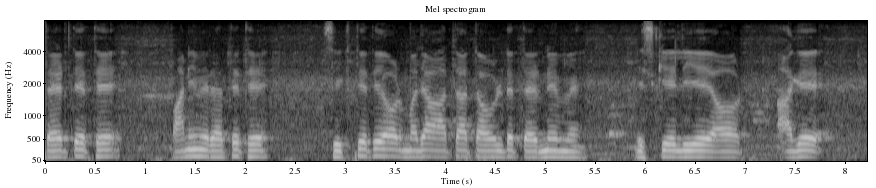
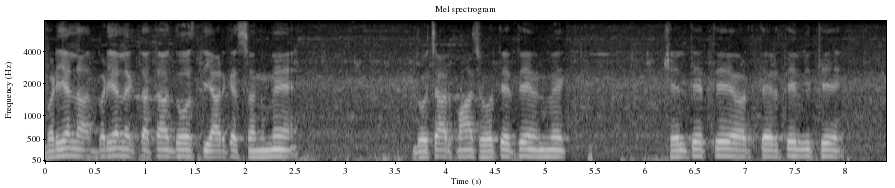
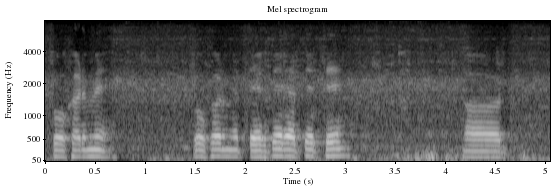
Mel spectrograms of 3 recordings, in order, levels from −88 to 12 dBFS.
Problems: constant background noise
